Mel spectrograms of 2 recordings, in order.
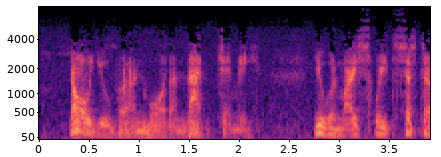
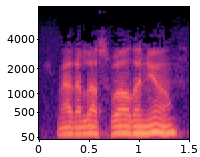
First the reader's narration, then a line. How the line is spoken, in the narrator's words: Jaime said bitterly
